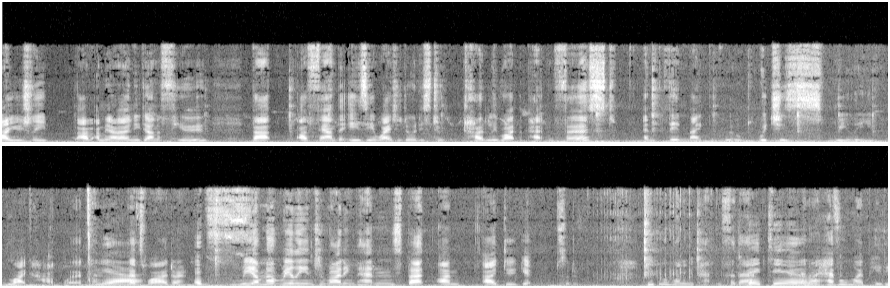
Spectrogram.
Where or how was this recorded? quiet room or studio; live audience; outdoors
outdoors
